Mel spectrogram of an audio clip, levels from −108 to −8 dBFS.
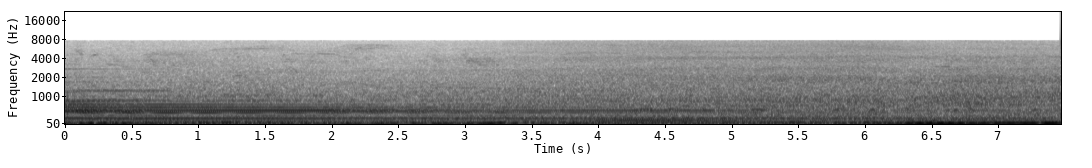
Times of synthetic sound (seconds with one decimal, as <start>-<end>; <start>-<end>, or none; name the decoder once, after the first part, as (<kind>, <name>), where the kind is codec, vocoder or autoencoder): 0.0-0.6 (vocoder, Vocos); 2.0-3.3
